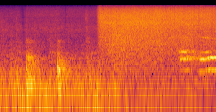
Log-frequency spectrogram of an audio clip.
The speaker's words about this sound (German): Mein Gott, ein Dampfrohr ist geplatzt.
